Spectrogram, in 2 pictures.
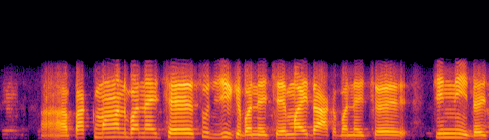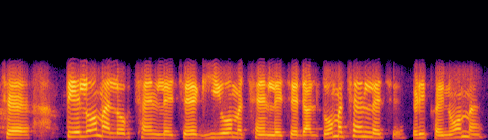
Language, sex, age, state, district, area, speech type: Maithili, female, 30-45, Bihar, Saharsa, rural, conversation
